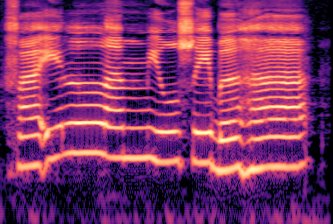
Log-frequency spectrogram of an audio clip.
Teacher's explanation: bunyi nunnya itu dibuang langsung masuk ke huruf lam tapi tanpa disertai gunnah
